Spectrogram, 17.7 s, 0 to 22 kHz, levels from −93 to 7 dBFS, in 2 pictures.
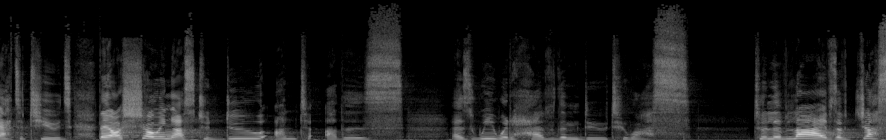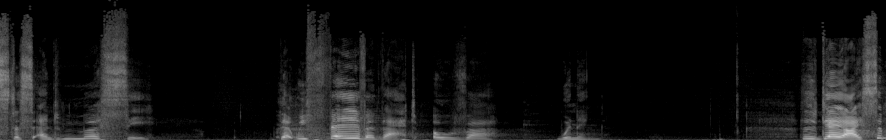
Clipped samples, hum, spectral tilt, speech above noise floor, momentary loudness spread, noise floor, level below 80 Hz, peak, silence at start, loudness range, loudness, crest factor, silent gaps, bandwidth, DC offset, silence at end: under 0.1%; none; -2 dB/octave; 42 dB; 23 LU; -73 dBFS; -68 dBFS; -8 dBFS; 0 s; 14 LU; -29 LUFS; 24 dB; none; over 20 kHz; under 0.1%; 0 s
